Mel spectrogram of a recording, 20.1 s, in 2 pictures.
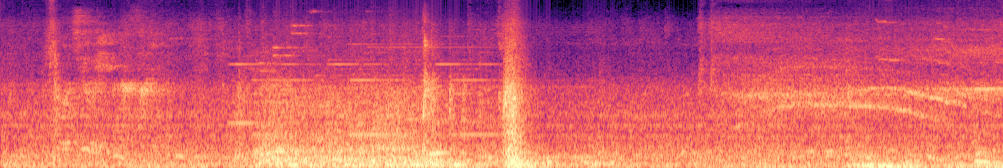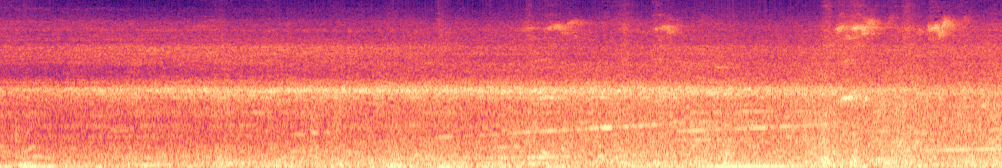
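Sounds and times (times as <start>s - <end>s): train doors shutting: 2.2s - 6.2s, 6.9s - 10.8s, 14.4s - 20.0s.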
